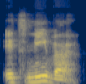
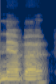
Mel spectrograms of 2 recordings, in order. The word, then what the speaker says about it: Neva: It's Neva, and they pronounce it Neva, or they add a J and it's Geneva, or they leave the N off and it's Eva.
